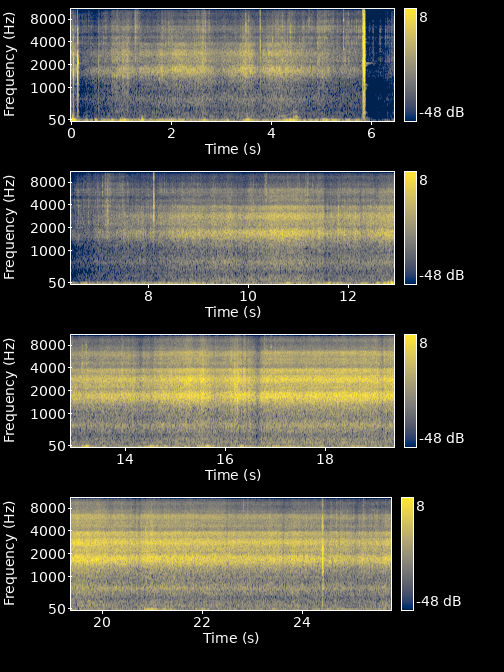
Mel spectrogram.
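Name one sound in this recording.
Wind buffets the microphone with a low rumble.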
